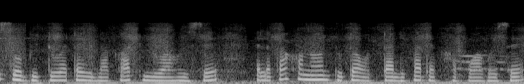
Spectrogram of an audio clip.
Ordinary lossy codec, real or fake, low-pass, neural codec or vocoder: none; real; 7.2 kHz; none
